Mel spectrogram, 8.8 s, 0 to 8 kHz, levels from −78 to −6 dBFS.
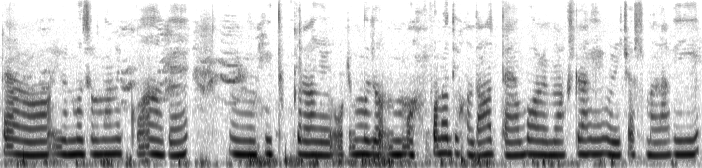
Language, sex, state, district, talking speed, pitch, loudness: Chakma, female, Tripura, Dhalai, 150 wpm, 235 Hz, -16 LUFS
